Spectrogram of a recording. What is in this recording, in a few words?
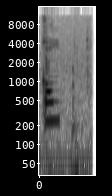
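"gong", Mandarin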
